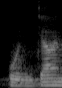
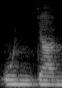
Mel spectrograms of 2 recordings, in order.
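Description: First: "Uncheon" said the right way, pitch down; correct pronunciation. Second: "Uncheon" said high and loud, the mistake; "Uncheon" jumped up in pitch, as learners wrongly say it; wrong pronunciation. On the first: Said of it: "Uncheon" không có đọc là". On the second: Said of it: "không có đọc là". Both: Shown as a demonstration.

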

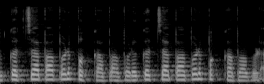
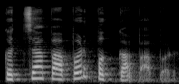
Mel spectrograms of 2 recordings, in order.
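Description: First: Quick, softer run-through, repeated without a break; fast tongue twister. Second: Said in the usual way. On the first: Shown as a demonstration. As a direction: rattle it off quickly and lightly. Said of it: "असं fast म्हणायचं". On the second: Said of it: "आता हे fast जर म्हणायचं ठरवलं तर".

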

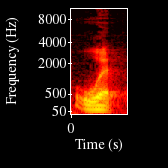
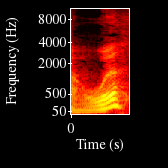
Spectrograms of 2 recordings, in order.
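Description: First: Wit ending on a sharp stopped t, no breath. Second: With ending in a trailing breathy th; airy th ending. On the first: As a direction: wit with the tongue sealing off the air. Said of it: "Cái chữ wit thì nó chặn cái hơi lại". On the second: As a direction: let the air run out after With. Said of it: "phải nghe kỹ hai cái âm này nha". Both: Shown as a demonstration.

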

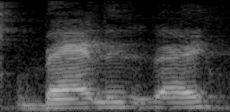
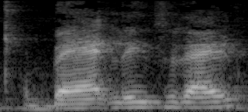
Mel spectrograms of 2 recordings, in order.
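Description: Both takes have the same delivery.

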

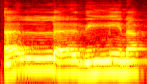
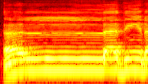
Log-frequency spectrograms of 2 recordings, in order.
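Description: First: Slow الذين, doubled ل released without dragging; measured الذين with a brief firm L; correct short lam. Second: الذين with the doubled ل held far too long; overlong lam. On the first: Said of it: "الصحيح ألا وبس". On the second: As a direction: drag out the L in الذين. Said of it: "هكذا أطالتها خطأ". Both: Shown as a demonstration.

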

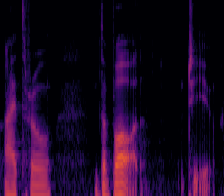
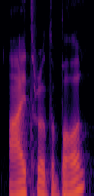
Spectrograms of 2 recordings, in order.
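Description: First: "I" said first and strongest, the rest lighter; stress on I. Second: "ball" hit as the key word, rising; stress on ball. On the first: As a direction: put the weight on "I" as the topic. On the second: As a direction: lean into "ball" so the ball is the topic. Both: Shown as a demonstration. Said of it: "English has stress accents and stress patterns".

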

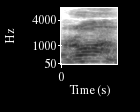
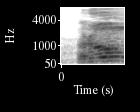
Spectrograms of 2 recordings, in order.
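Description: First: রং with an open "aw", as "rawng"; রং said slightly apart, with an open অ; natural-vowel demo. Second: রং said with a closed "o", as "rong" with an "oh"; রং mispronounced to sound like "rohng"; wrong-vowel demo. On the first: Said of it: "আমরা কিন্তু বলি". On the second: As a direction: round the vowel of রং into ও. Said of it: "রং বলি না". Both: Shown as a demonstration.

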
